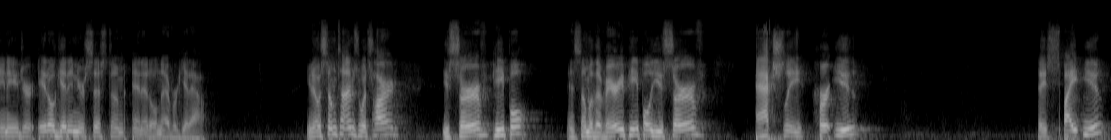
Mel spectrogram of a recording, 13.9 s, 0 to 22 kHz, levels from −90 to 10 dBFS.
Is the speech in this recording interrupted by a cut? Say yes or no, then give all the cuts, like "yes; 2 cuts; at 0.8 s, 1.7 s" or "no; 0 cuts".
yes; 1 cut; at 4.7 s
